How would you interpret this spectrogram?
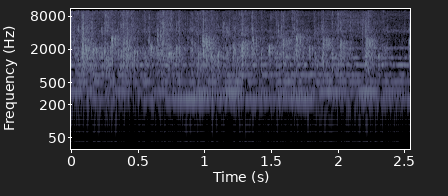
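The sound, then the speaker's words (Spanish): An audience applauds steadily at a night church gathering to welcome visiting pastors, a dense wash of many hands clapping at once, with a sustained musical tone or organ chord humming underneath throughout. “Démosles un aplauso a ellos esta noche.”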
